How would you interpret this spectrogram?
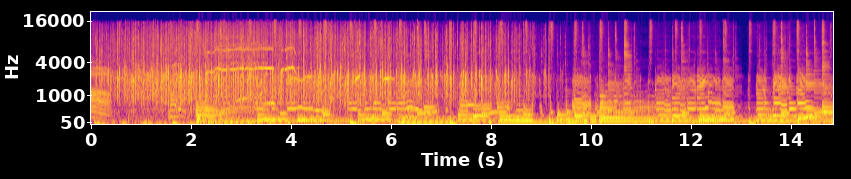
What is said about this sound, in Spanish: Así que señoras, señores, Rebelión en la granja, la tropa del capitán Pollero, vamos a disfrutar de Tiambe en el show del comandante Lara. Fuerte el aplauso.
